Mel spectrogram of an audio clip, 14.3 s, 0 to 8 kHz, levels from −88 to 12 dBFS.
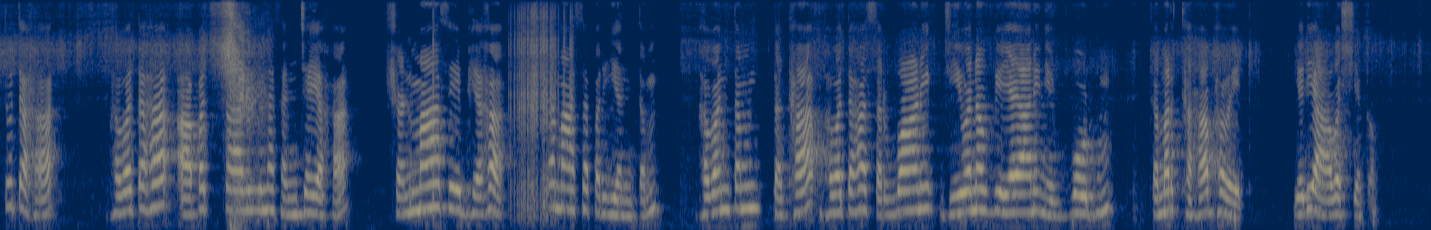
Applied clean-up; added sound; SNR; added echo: neural mask model RNNoise.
